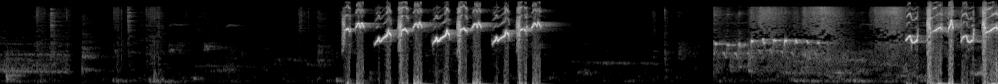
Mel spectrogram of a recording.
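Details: Gelatik batu, the Cinereous tit, in a lure recording for kept birds: a two-second run of bright, hooked, whistled notes, silence, then a hissing noisy passage with a faint steady tone and more whistles at the end.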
